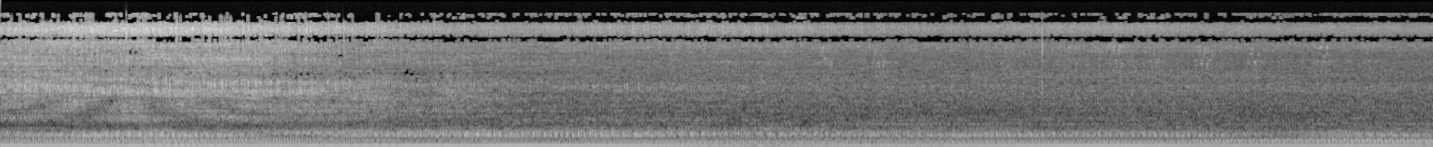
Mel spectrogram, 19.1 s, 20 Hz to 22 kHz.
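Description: Whipple-supercharged 5.0 L V8 of a 2019 Ford Mustang GT with headers and Corsa exhaust, idling steadily with a low exhaust rumble.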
